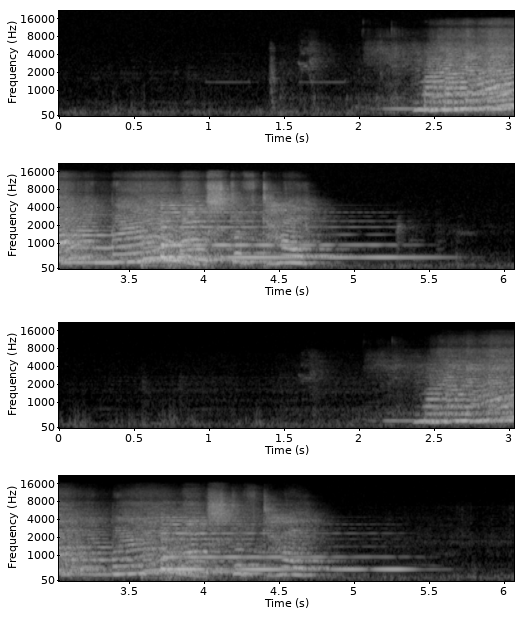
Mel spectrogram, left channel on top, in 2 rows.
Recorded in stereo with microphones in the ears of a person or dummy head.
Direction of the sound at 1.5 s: 40° left (ahead or behind).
